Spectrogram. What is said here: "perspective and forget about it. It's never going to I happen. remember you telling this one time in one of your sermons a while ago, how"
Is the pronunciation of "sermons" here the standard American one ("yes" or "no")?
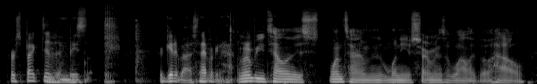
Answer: yes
